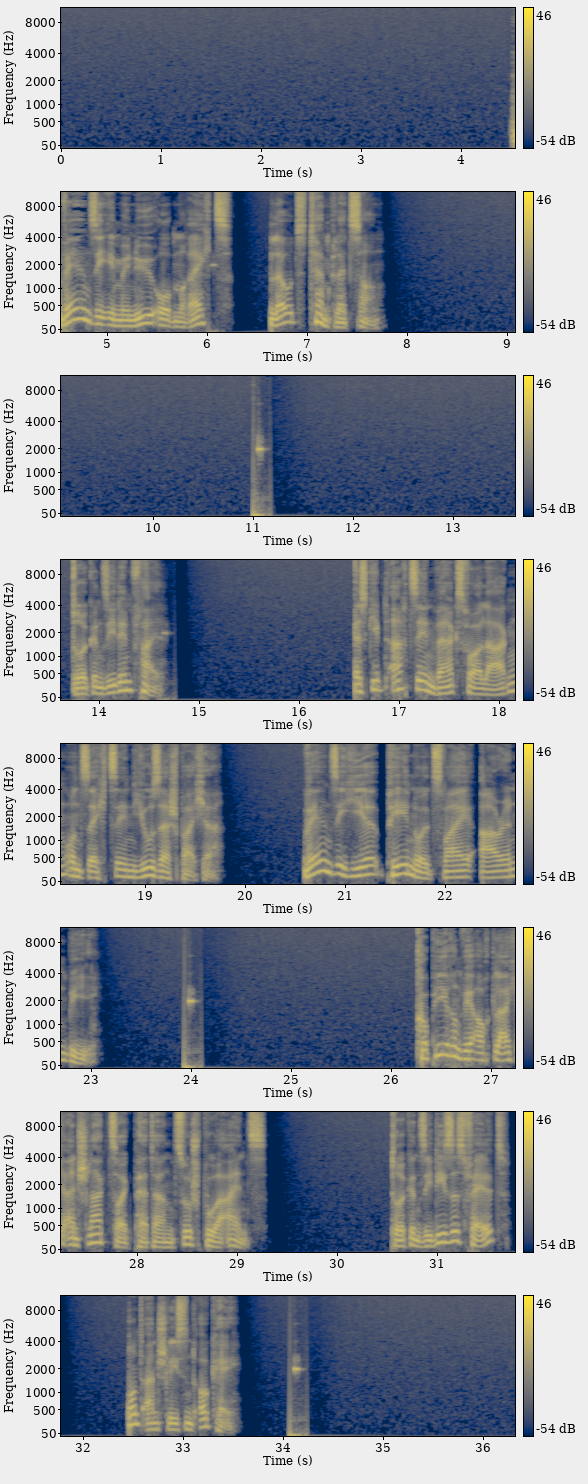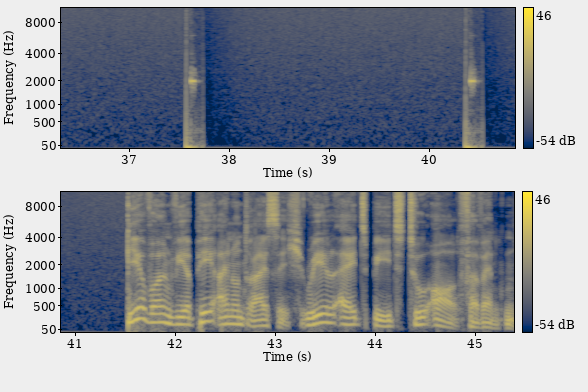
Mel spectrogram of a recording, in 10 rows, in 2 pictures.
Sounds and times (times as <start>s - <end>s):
Speech: 4.5s - 7.8s, 13.7s - 14.8s, 16.6s - 19.8s, 20.6s - 23.1s, 26.3s - 29.3s, 30.6s - 31.8s, 32.4s - 33.6s, 41.6s - 45.3s.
